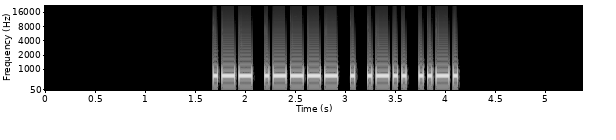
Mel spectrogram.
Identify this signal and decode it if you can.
Morse code, heard as a keyed tone, about 27 wpm, 700 Hz. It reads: W1ELF
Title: USA Call Signs - 5 Characters - Repeated 2x - 28wpm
